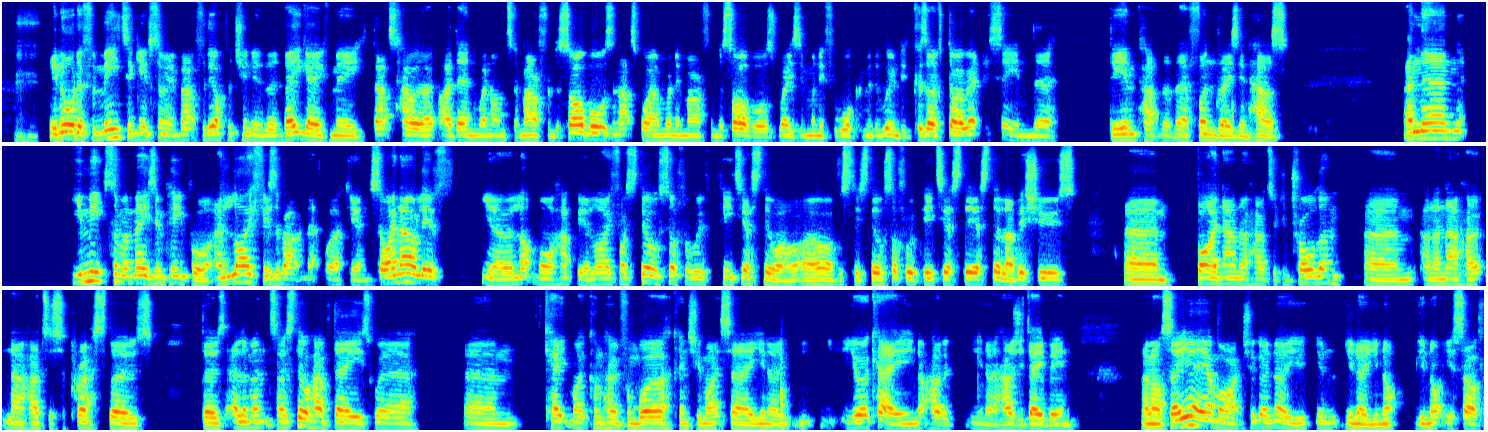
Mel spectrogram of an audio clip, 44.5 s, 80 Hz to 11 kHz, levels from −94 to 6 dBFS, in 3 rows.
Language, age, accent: English, 20-39, British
